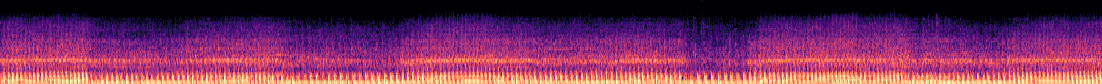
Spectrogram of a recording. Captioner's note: engine roaring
